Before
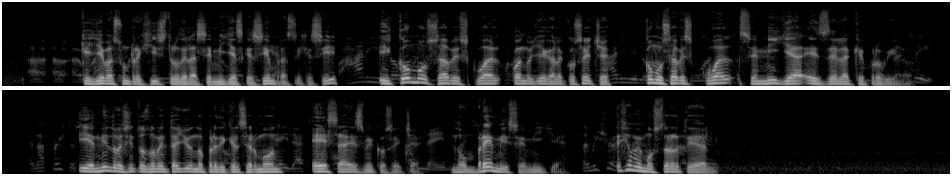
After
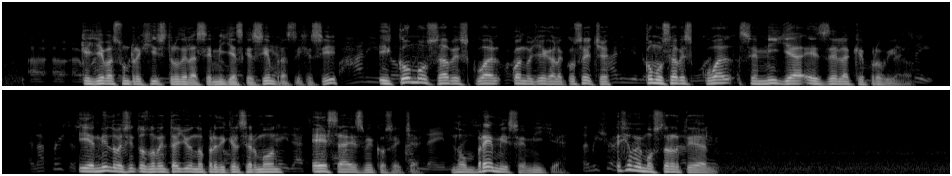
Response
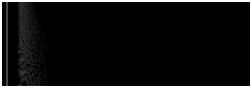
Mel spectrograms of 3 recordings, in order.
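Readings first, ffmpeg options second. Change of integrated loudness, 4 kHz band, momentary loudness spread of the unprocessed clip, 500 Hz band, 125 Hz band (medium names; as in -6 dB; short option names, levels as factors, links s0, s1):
0.0 dB, 0.0 dB, 11 LU, 0.0 dB, 0.0 dB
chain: -ar 16000 -c:a g722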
